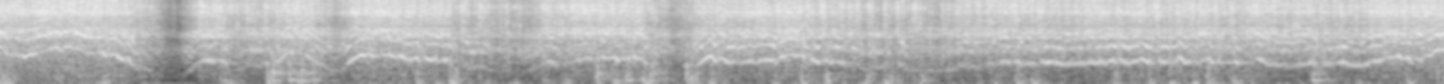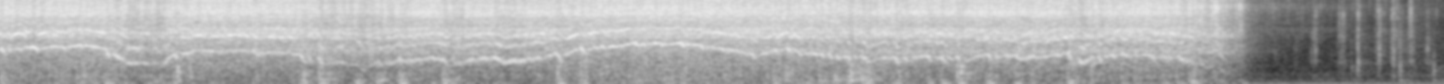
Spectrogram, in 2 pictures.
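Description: A vacuum cleaner roars loudly, its whine rising and falling.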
